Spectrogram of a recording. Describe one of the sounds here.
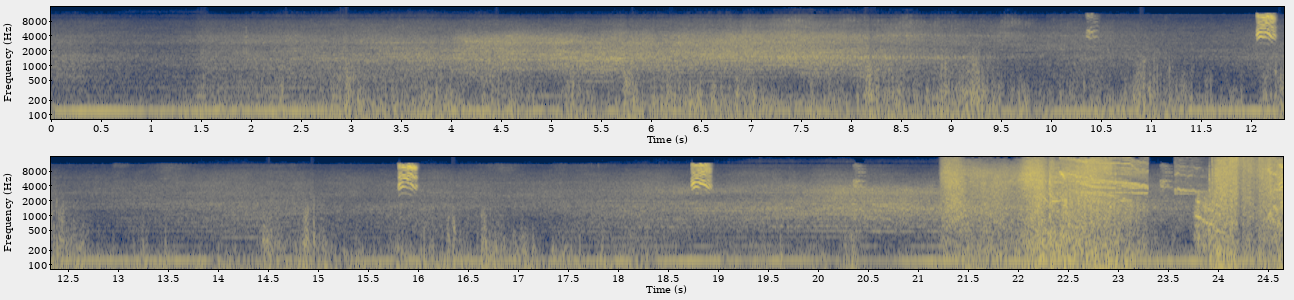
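A vehicle engine hums steadily while driving.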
